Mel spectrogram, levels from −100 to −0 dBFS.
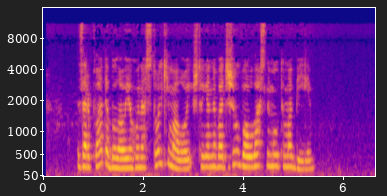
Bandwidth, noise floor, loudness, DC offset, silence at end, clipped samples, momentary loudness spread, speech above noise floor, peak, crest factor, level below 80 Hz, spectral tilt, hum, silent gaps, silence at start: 11.5 kHz; -59 dBFS; -18 LUFS; under 0.1%; 1.25 s; under 0.1%; 7 LU; 41 dB; 0 dBFS; 18 dB; -52 dBFS; -4.5 dB/octave; none; none; 0.7 s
